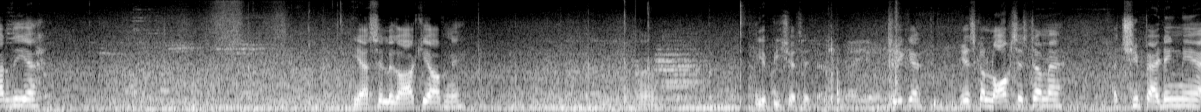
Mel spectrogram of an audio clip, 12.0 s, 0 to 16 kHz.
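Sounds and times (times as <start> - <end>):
road traffic hum: 0.0 - 12.0
vehicle horn: 6.5 - 7.1.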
